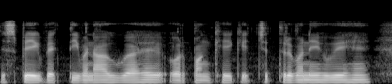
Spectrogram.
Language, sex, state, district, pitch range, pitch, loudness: Hindi, male, Uttar Pradesh, Lalitpur, 100-105 Hz, 105 Hz, -16 LUFS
